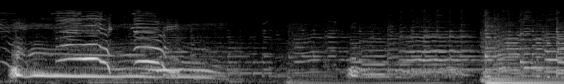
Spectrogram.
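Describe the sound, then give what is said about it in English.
A pack of Door County sled dogs, raring to go for rides, howls and yips in a wavering, overlapping chorus, with excited barks breaking in; loud, with a low rumble underneath. “I may still be recovering, but the Door County sled dogs have kept up their rides all season long, and for one last weekend, are raring to go.”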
